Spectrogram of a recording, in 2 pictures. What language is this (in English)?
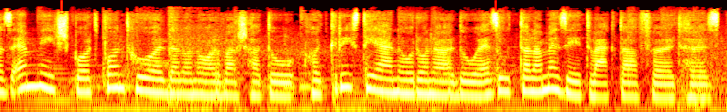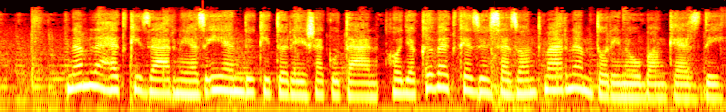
Hungarian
